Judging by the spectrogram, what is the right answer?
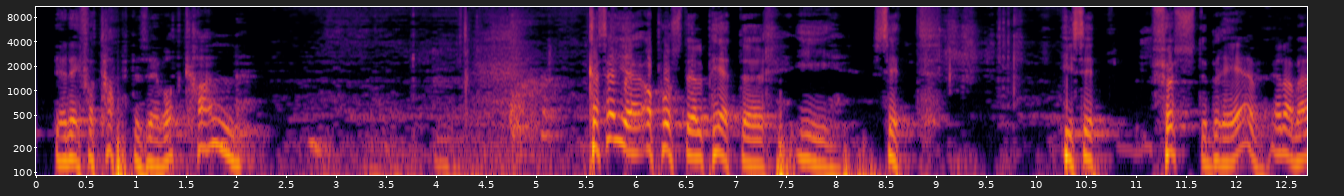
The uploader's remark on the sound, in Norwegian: Vi beklager at lydkvaliteten denne gangen er dårligere enn vanlig.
